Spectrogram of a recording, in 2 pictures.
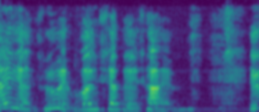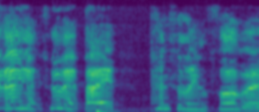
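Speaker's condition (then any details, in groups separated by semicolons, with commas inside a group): Tongue cancer surgery; over half of tongue removed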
